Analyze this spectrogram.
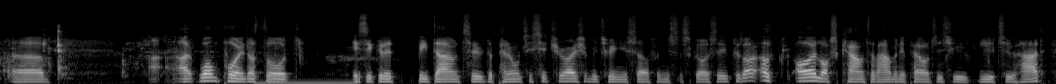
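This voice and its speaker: A man with an English Midlands accent hosts an informal post-race interview. His phrasing is hesitant and loops back on itself. He has a medium-pitched everyday voice. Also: no room sound. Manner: rambling, repetitive, hesitant phrasing. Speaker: interviewer, league host.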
